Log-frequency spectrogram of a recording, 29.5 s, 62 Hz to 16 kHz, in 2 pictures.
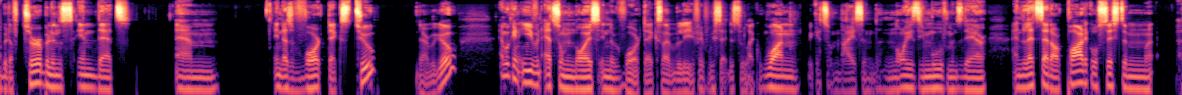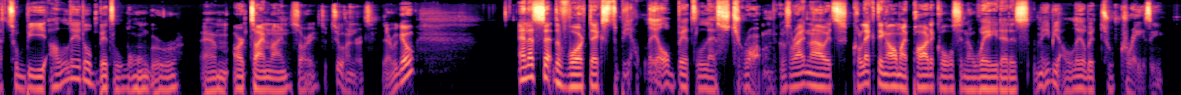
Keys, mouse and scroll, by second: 2.7 g, 4.5 click, 6.0 click, 6.6 click, 8.0 click, 9.7 click, 13.2 click, 15.4 click, 18.0-19.1 drag, 18.9 0, 20.3 click, 20.9 click, 22.3 click, 23.5-24.7 drag, 27.3-28.4 drag.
